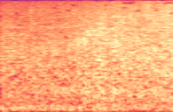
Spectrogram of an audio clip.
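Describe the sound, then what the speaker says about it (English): A waterfall in the video game Hogwarts Legacy, a steady, dense rush of falling water filling the whole second, loud and continuous with a low roar underneath and no voices. "That waterfall washes away all enchantments."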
